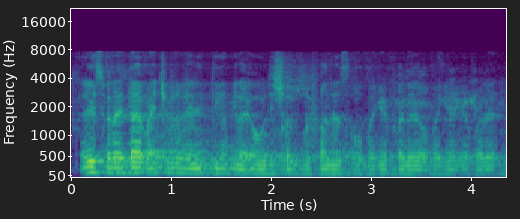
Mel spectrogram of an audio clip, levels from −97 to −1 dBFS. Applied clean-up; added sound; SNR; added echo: none; none; none; reverberation time 2.7 s.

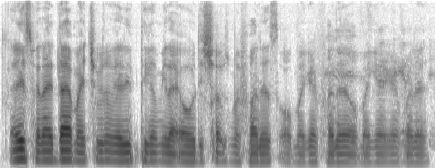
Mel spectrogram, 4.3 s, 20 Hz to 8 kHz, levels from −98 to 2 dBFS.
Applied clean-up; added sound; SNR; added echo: none; none; none; none.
